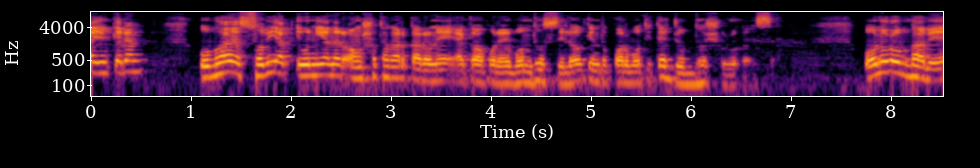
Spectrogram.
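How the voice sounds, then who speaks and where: A man's voice: a little high, bright, forceful tone, rough recording. A man giving an earnest talk straight to his viewers, stumbling over words now and then and stressing each example as he lists it. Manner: earnest, speaks with restarts and stammered words. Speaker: speaker of an online channel. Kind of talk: direct-to-camera political talk.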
